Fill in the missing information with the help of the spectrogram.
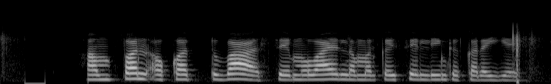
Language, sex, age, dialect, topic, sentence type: Magahi, female, 41-45, Central/Standard, banking, question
